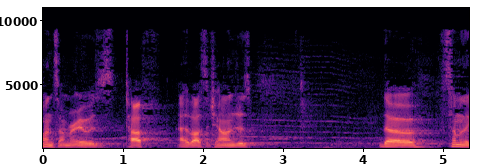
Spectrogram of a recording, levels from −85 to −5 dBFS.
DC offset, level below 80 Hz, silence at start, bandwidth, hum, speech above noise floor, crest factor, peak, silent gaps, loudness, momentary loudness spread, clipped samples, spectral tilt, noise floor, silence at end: under 0.1%; -62 dBFS; 0 s; 9.8 kHz; none; 25 dB; 20 dB; -8 dBFS; none; -27 LUFS; 21 LU; under 0.1%; -5.5 dB/octave; -52 dBFS; 0 s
